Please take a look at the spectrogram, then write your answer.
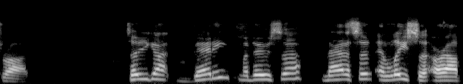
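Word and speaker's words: Mudussa: That's spelled M-U-D-U-S-S-A, Medusa. Like mud.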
